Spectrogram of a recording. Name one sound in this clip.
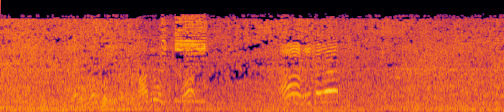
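A pickup truck drives past.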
